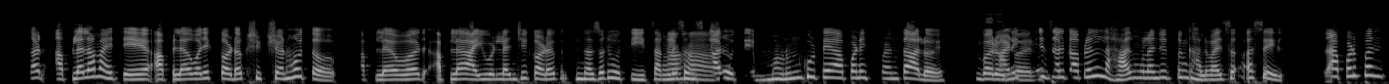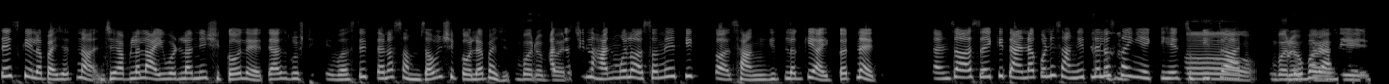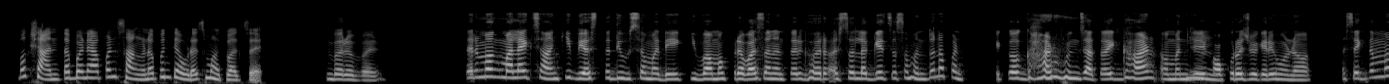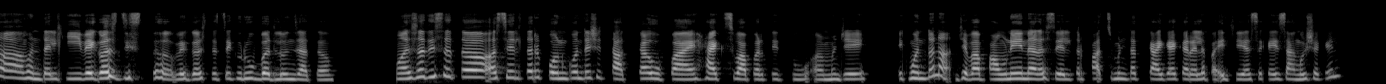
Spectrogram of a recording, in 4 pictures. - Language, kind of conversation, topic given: Marathi, podcast, दररोजच्या कामासाठी छोटा स्वच्छता दिनक्रम कसा असावा?
- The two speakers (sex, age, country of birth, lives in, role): female, 20-24, India, India, guest; female, 20-24, India, India, host
- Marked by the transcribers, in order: other background noise; chuckle; in English: "कॉकरोच"; tapping; laughing while speaking: "वेगळंच दिसतं"; in English: "हॅक्स"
